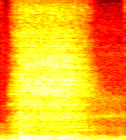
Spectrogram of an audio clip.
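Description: A person in a yoga class draws one slow, close breath in through the nose, a soft airy inhale swelling and fading over about a second.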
